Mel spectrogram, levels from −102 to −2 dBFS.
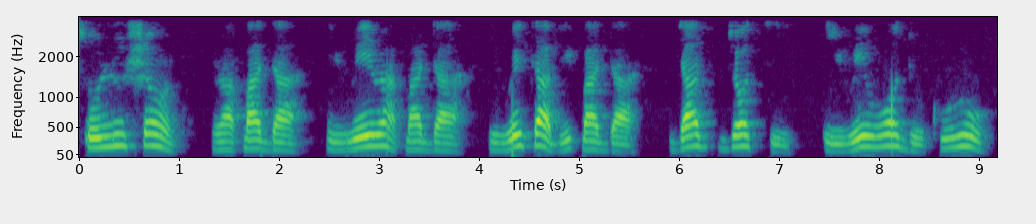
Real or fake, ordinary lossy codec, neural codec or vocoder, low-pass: real; none; none; 3.6 kHz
